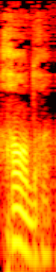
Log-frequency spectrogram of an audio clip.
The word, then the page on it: rendre: French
